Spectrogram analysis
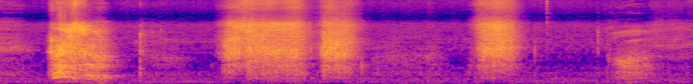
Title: Bathroom Sneeze With The Big Nose Blowing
